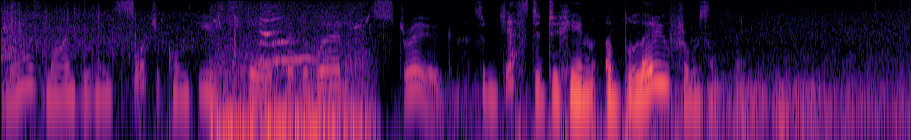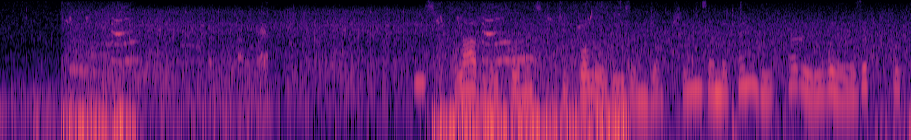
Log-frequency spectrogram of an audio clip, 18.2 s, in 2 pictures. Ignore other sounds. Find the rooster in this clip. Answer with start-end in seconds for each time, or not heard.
9.8-11.8.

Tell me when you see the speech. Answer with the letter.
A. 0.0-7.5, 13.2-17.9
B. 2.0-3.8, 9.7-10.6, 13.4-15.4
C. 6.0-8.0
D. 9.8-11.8
A.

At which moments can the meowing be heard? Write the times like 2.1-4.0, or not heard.
2.0-3.8, 9.7-10.6, 13.4-15.4.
